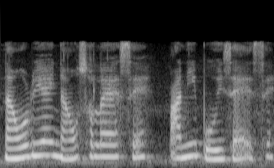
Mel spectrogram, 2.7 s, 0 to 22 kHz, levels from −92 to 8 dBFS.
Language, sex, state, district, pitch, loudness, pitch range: Assamese, female, Assam, Kamrup Metropolitan, 275 Hz, -16 LUFS, 235-285 Hz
